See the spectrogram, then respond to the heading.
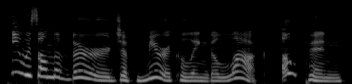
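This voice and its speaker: A woman's voice: mid-range voice, wildly swooping pitch, unhurried, no echo, clean studio sound. A woman narrating a piece of fiction expressively, as a scripted audiobook-style reading.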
